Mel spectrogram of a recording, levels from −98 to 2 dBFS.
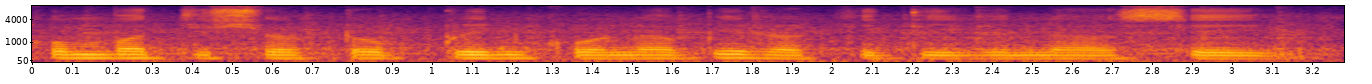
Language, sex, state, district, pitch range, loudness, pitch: Nagamese, male, Nagaland, Dimapur, 130-140 Hz, -16 LUFS, 130 Hz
